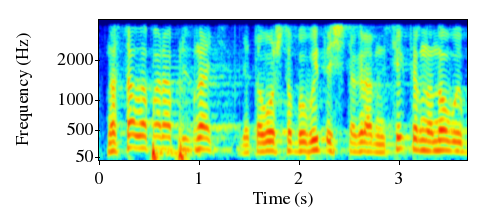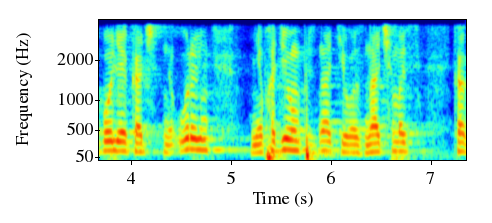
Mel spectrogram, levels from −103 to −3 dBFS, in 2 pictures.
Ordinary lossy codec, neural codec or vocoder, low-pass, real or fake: none; none; 3.6 kHz; real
